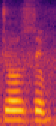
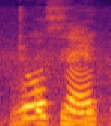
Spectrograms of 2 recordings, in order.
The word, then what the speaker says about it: Joseph: Joseph. Di ba pag PHF yun? Joseph. Ay, naku. Joseph. Mali yun. I always call it Joseph. Hindi. Dapat Joseph. Pag PH, di ba? F yung pronunciation.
